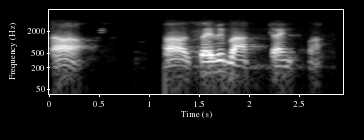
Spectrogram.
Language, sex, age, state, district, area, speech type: Tamil, male, 60+, Tamil Nadu, Krishnagiri, rural, conversation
